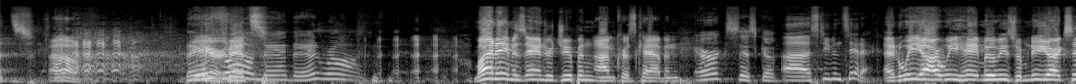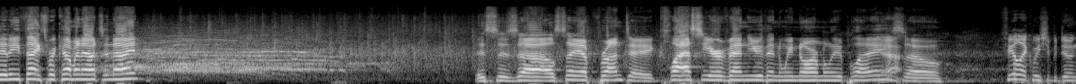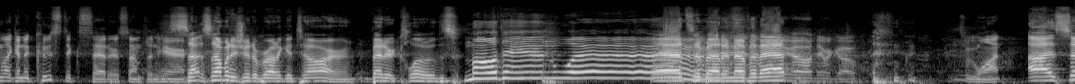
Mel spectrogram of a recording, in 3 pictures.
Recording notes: Recorded live at City Winery in Chicago, IL.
